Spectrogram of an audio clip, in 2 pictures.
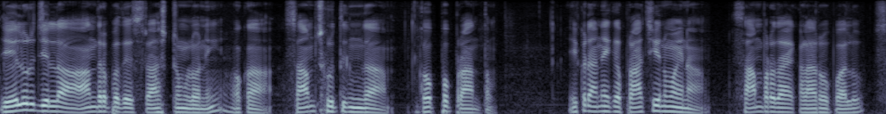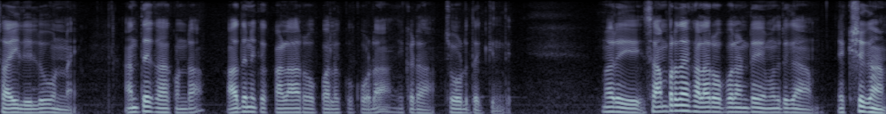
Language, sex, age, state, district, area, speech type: Telugu, male, 45-60, Andhra Pradesh, Eluru, rural, spontaneous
